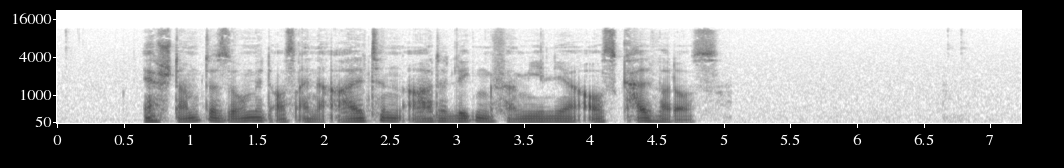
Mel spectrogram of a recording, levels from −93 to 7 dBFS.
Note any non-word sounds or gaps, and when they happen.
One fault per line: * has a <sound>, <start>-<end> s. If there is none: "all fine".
all fine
